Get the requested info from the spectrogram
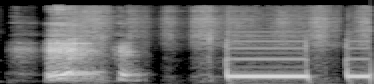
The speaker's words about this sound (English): No one answers after that many rings, do they? Dude. He hasn't got an answer phone.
